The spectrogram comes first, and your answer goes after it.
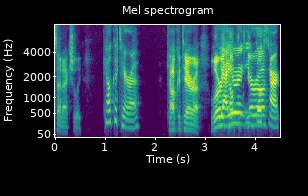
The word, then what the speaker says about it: Calcaterra: calcatera Catera how do you how should we pronounce that actually calcatera calcatera Lori right the first time there you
